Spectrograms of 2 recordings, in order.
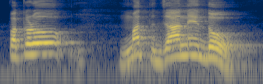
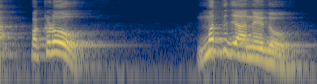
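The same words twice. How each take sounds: First: "पकड़ो मत" run as one phrase, then जाने दो slowly; pause after मत. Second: पकड़ो loud and alone, long pause, then "मत जाने दो"; pause after पकड़ो. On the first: Teacher showing how a pause changes meaning, pause after मत. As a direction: break after मत, so it means don't catch, let go. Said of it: "मत के बाद मैंने थोड़ा ठहराव दिया". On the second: Teacher showing the hold-him meaning, long pause after पकड़ो. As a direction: punch पकड़ो, stop, then join मत to जाने दो. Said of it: "इस बार मैंने पकड़ो के बाद क्या दी? यति दे दी". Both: Shown as a demonstration.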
